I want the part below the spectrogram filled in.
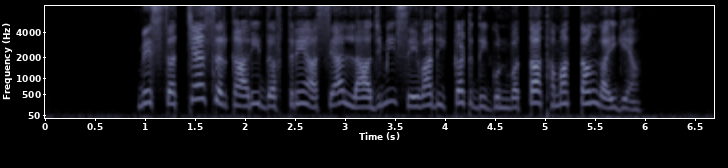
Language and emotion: Dogri, angry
